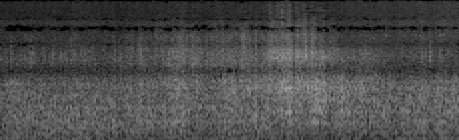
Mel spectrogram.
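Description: Automatic car wash rinse water spraying onto the car's windshield and body, heard from inside the cabin as a steady rush of water that swells a little past the middle.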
